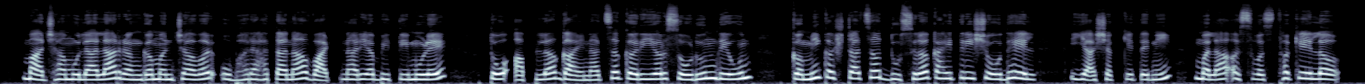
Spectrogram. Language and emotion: Marathi, fearful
